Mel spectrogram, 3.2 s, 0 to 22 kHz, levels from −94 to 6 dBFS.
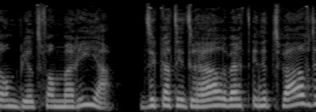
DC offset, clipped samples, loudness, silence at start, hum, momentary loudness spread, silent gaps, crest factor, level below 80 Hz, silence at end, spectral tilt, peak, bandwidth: under 0.1%; under 0.1%; -39 LUFS; 0 s; none; 7 LU; 1.21-1.39 s; 14 dB; -86 dBFS; 0 s; -5 dB/octave; -24 dBFS; 19.5 kHz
